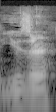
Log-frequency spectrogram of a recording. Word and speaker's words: US3R: Christian uh I'm an electronic rock artist called user that's us3r I'm located in Seattle Washington and uh I'm a tech dork during the day and a musician at night so it is pronounced user I was guessing when I first saw you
